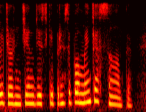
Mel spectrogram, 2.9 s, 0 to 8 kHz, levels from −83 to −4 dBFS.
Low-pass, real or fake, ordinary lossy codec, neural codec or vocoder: 7.2 kHz; real; none; none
